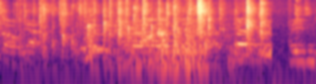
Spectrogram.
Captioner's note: applause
